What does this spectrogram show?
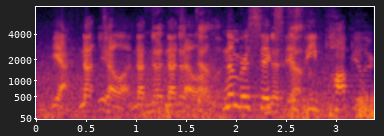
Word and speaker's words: Nutella: Here in Australia, they pronounce it Nutella. Like a nut. Yeah. Nutella. Nut. Nutella.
